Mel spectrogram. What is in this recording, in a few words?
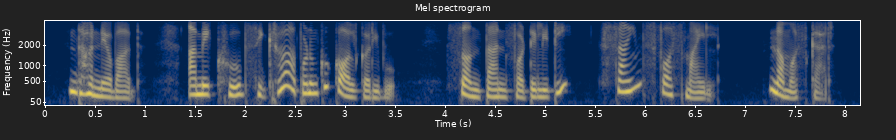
thankyou, IVR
